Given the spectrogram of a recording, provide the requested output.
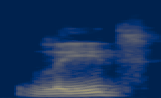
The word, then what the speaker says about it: Ledes: I'm Gabriel Noah Brahm, and my guest today is director Richard C. Leeds.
